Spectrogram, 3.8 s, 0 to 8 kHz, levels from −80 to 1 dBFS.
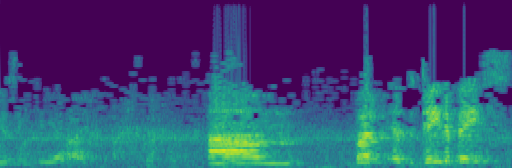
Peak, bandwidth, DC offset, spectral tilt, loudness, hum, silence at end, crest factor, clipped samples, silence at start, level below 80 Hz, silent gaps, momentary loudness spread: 0 dBFS; 8 kHz; under 0.1%; -5 dB/octave; -12 LUFS; none; 0 s; 14 dB; 0.2%; 0 s; -46 dBFS; none; 21 LU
